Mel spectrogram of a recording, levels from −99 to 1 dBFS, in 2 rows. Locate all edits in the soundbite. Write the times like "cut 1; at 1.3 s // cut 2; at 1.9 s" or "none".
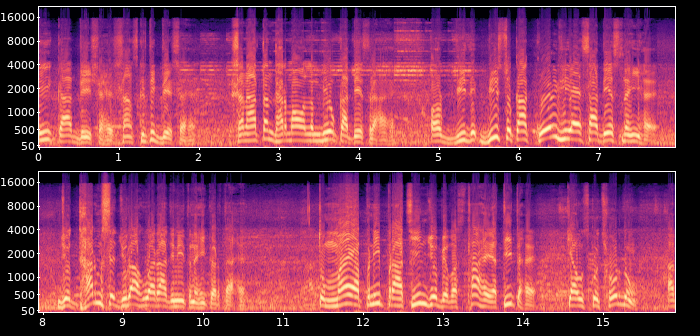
none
